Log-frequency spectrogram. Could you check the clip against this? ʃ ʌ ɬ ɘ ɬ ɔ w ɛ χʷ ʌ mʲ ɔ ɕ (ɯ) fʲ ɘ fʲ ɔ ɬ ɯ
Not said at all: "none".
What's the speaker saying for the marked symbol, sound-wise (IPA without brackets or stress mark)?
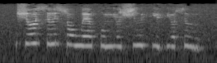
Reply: ɯ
